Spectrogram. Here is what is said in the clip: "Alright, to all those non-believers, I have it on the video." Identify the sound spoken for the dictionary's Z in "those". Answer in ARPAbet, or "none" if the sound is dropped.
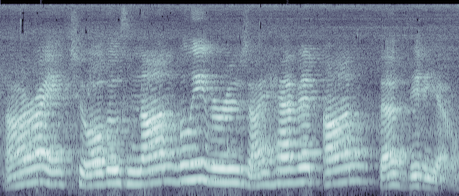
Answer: Z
